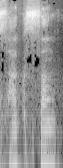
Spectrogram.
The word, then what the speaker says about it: 酢酸: OK ですかで、この次なんですけれども、アセトアルデヒド脱水酵素っていうものによって、酢酸、酢の酸って書いて酢酸って読むんですが、これに分解されます。さらに、またちょっと複雑になりますよ。この酢酸っていうのは、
